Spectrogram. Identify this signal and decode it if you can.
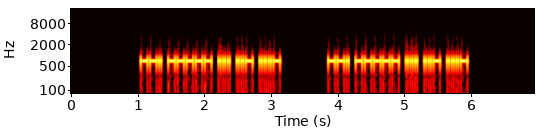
Morse code, heard as a keyed tone, about 35 wpm, 700 Hz. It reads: G0SUV G0SUV
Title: DXCC-100 Call Signs - 5 Characters - Repeated 2x - 35wpm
